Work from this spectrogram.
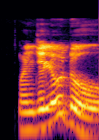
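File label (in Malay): "menjeludu", Malay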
